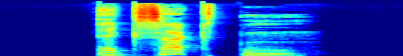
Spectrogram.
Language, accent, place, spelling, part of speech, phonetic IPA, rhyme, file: German, Germany, Berlin, exakten, adjective, [ɛˈksaktn̩], -aktn̩, De-exakten.ogg
- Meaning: inflection of exakt: 1. strong genitive masculine/neuter singular 2. weak/mixed genitive/dative all-gender singular 3. strong/weak/mixed accusative masculine singular 4. strong dative plural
